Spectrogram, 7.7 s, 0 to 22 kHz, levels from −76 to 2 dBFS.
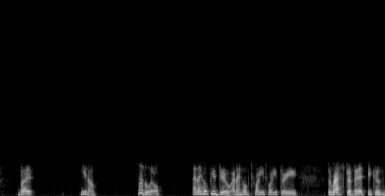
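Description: AMR narrowband mobile codec, throughout: the speech carries nothing above 4 kHz and sounds heavily buzzy and synthetic, which fits a low AMR-NB mode near 5.9 kbps. So few pulses per subframe leave the vocal-tract model coarsely excited and the voice thin.

Lost AMR speech frames, from 6.80 to 6.86 s: for about 40 ms, consistent with two lost 20 ms frames, the decoder repeats the last good pitch and vocal-tract settings at falling gain. The result is a short smeared dip before the voice resumes.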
